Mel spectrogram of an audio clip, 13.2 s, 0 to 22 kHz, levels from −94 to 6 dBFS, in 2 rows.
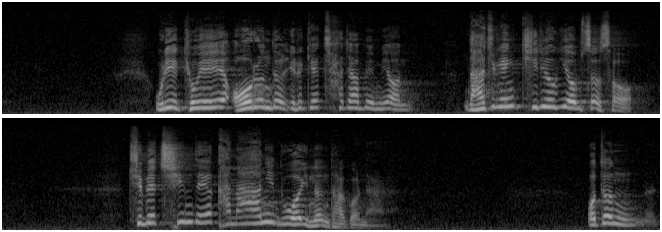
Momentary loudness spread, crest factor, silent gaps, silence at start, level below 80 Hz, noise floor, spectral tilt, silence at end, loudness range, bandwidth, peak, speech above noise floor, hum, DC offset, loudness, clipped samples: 13 LU; 22 dB; none; 1.55 s; -76 dBFS; -70 dBFS; -4 dB/octave; 0.05 s; 6 LU; 17.5 kHz; -18 dBFS; 33 dB; none; under 0.1%; -38 LUFS; under 0.1%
